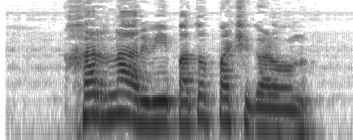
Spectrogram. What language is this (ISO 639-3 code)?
plk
